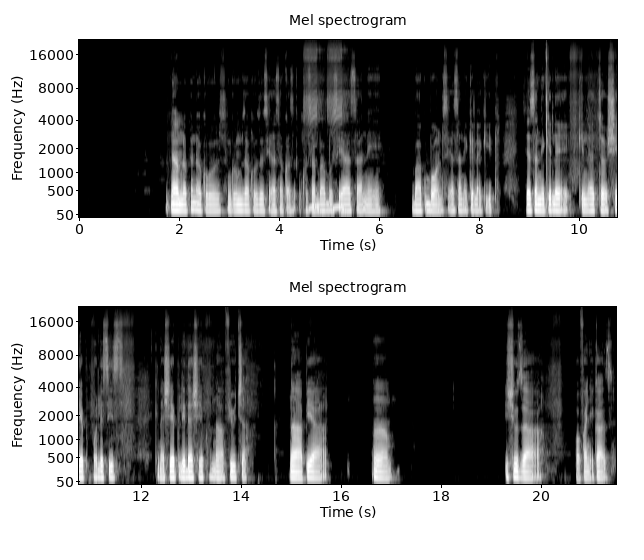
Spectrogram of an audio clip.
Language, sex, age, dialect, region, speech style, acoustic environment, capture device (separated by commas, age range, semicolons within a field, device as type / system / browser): Swahili, male, 25-34, Kenya - Nairobi Sheng-influenced, Kenya, relaxed, silence, mobile / Linux / Chrome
